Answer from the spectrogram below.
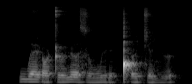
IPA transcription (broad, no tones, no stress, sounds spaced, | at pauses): w ɛ ɽ ɔ ʈ ɵ ɳ ɜ z ɵ m ɪ ɾ e ǃʼ ɜ c ɛ ʎ ø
